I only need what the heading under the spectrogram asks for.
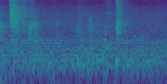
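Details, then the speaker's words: Maytag electric dryer tumbling a full load of freshly washed clothes: soft even thuds about once a second over a steady hum, no shakiness, imbalance, banging or squeal; normal dryer tumbling. "Still sounds excellent. There's no shakiness at all. There's no imbalance on it, and no squealing."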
